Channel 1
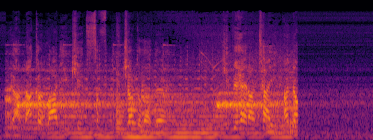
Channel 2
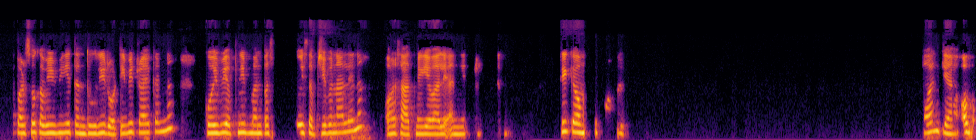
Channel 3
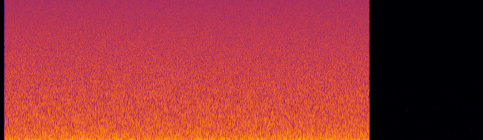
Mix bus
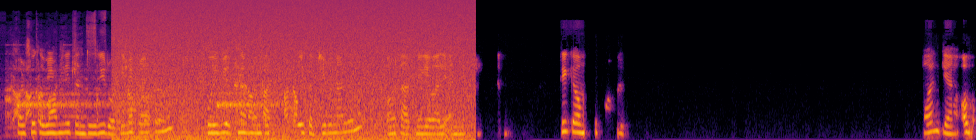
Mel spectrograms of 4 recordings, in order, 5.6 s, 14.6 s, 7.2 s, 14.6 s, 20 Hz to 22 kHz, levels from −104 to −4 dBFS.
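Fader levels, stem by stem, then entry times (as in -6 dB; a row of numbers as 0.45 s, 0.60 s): +2.5 dB, -6.0 dB, -2.5 dB; 0.00 s, 0.00 s, 1.60 s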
